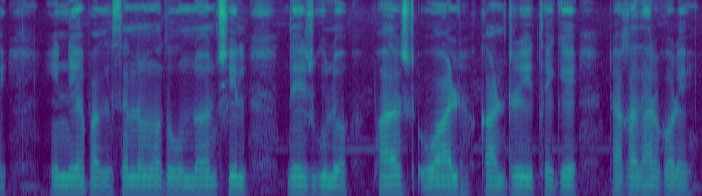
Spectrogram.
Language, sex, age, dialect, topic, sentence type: Bengali, male, <18, Northern/Varendri, banking, statement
